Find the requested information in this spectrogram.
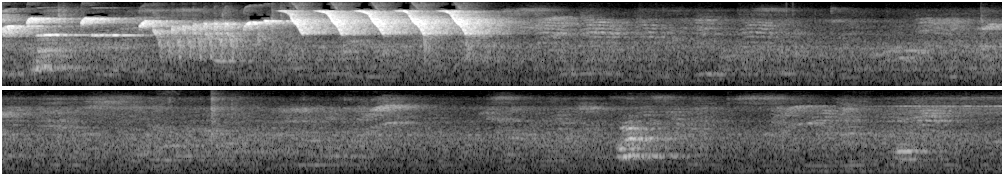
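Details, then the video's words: Green canary aged two, in moult, gives a short burst of song: rapid high chirps, then a fast metallic rattling trill lasting about a second, followed by near quiet with a couple of faint notes. "Canario verde na muda vocalizando"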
